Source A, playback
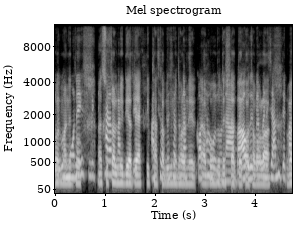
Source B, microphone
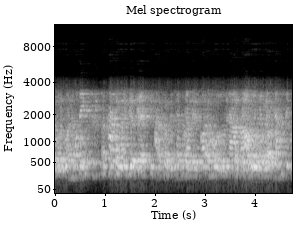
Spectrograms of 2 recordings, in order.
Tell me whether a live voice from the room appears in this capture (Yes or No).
No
